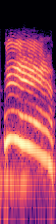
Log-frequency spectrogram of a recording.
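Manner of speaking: high squeaky creak of a door; creaking door sound. Retold or imitated. Preacher mimics the door creaking open, squeaky. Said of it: "Dibuka sama ibu itu".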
